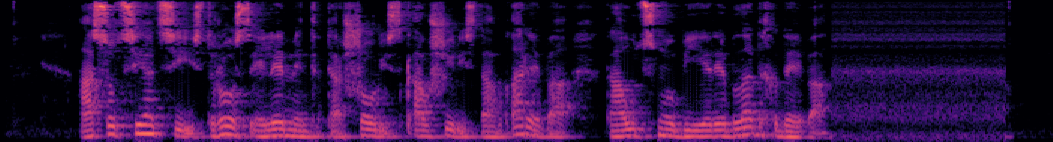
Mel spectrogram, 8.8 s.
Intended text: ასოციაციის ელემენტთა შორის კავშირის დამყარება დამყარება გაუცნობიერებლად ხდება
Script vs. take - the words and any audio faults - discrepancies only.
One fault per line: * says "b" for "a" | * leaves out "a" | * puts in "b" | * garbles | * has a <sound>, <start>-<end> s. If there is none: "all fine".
* puts in "დროს"
* leaves out "დამყარება"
